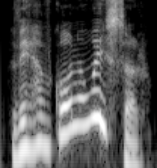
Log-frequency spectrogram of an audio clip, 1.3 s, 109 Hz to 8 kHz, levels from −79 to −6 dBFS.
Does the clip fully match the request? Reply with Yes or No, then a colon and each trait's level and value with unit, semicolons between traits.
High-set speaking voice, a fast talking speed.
Yes: high, 225 Hz; fast, 230 wpm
